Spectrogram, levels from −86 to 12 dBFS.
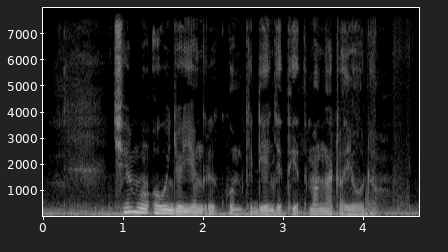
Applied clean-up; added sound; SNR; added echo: none; Drum; 14 dB; none.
